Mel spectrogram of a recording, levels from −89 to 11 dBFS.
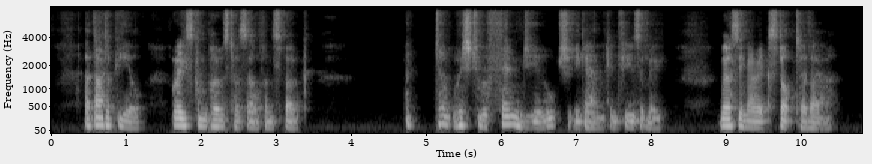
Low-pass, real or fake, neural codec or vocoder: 7.2 kHz; fake; codec, 32 kHz, 1.9 kbps, SNAC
